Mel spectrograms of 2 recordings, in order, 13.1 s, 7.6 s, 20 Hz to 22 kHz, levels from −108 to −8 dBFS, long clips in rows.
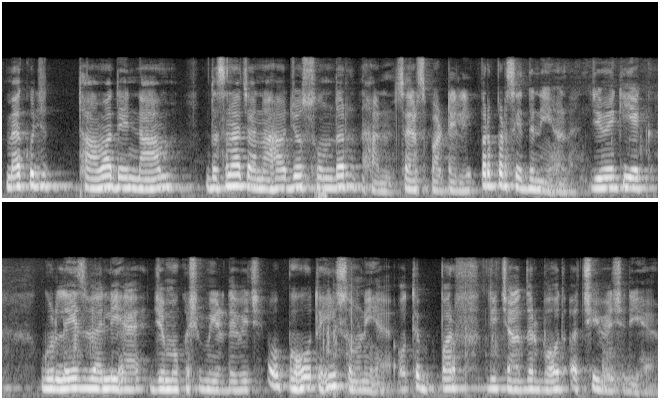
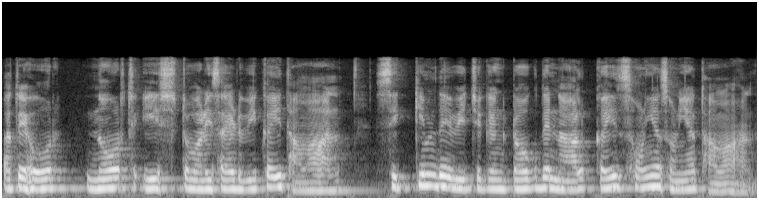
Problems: background sounds at intervals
